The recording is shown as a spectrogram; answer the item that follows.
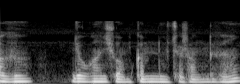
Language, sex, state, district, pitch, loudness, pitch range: Wancho, male, Arunachal Pradesh, Longding, 125 Hz, -14 LUFS, 120-135 Hz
